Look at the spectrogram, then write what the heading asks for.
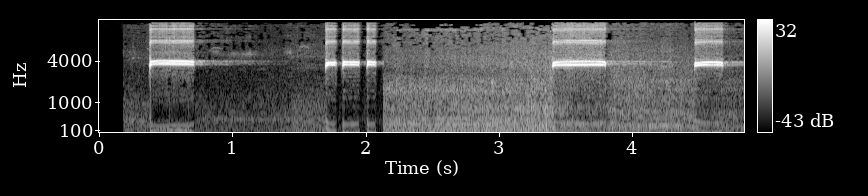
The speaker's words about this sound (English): Cameroon troops whistle to indicate it is time for departure as about 3,000 Nigerians prepare to return to the village of Kukawa in Borno State.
